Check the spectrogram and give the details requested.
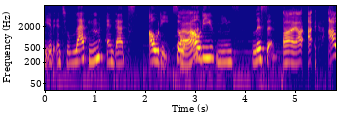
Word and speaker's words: Audi: Most Americans that I know pronounce it like I just said it, Audi. In German, we say Audi. Because I'm kind of closer than Audi.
